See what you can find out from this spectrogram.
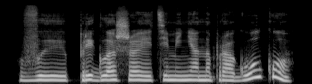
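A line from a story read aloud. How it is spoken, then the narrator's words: Surprised question. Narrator (Russian): переспросила она таким удивленным тоном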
